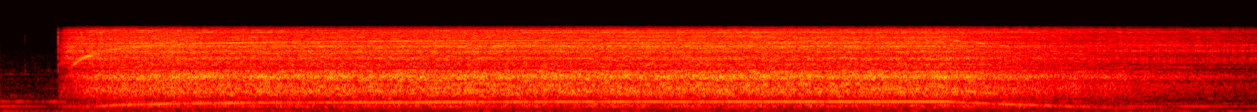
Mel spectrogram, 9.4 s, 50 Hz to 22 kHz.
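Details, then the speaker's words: New Modern M-2300B 100mm angle grinder, 540 W, 220 V, second no-load run; quick spin-up to a steady high whine for about six seconds, smooth coast-down; sounds new and fit for work. "Itu ya tadi suaranya ya. Kalau menurut saya pribadi sih suaranya sudah oke lah. Jadi istilahnya menandakan bahwa ini produk emang masih baru dan bisa dipakai buat kerja sih."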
